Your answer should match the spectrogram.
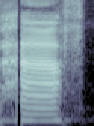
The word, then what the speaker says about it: half: had only the top half printed out but remember that after the L in that word is silent half half only the top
